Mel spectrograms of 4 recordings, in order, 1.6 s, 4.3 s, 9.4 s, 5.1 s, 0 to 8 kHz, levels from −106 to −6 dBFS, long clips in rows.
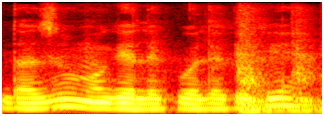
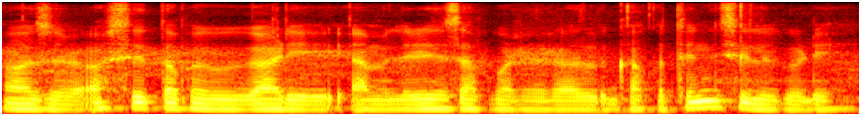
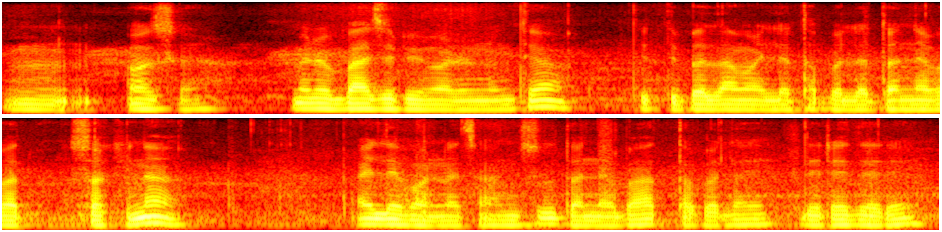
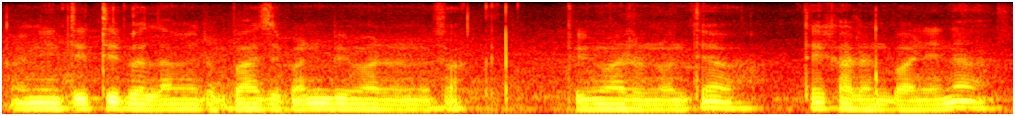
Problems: constant background noise, continuous background conversations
